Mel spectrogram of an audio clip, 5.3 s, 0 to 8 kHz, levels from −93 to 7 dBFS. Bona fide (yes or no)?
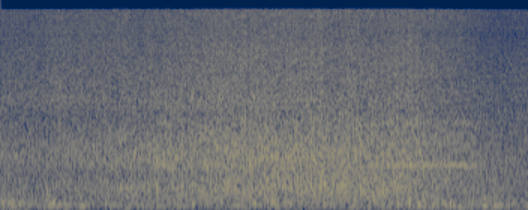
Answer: no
